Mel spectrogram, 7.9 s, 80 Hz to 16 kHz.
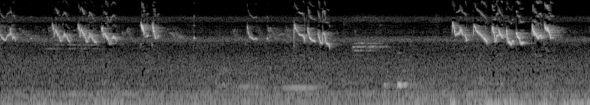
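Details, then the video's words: White-eye by the Kỳ Cùng river, Vietnam, giving short bursts of three to five high twittering notes separated by pauses, over a low background hum. "VÀNH KHUYÊN HÓT LÍU/ 10 PHÚT CHIM VÀNH KHUYÊN LÍU BÊN BỜ SÔNG KỲ CÙNG RẤT HAY"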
